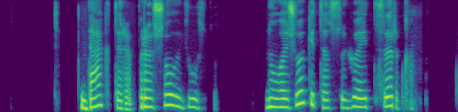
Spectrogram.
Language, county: Lithuanian, Panevėžys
